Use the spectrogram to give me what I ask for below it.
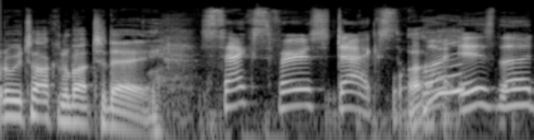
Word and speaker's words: CeX: CeX versus d-e-x yeah it's a soft C Soft C yeah definitely not the same thing all right um so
